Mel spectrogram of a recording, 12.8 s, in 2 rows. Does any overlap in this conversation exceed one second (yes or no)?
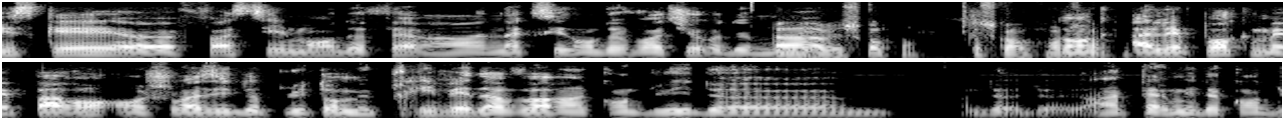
no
